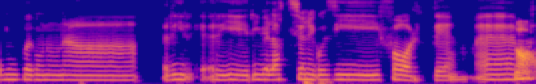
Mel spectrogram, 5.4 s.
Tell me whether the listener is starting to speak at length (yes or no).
no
